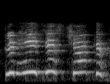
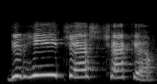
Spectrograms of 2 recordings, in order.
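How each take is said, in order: First: Much higher incredulous repeat; hammed-up gossip shock; scandalised. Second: Said in the usual way. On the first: Real, not acted. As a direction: squeal it in disbelief.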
